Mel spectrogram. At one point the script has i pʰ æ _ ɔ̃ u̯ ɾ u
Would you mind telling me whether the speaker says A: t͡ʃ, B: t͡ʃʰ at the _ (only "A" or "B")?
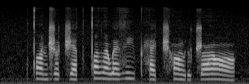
B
